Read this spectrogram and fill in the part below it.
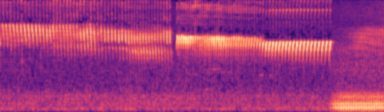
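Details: Canary singing a rolling song: sustained fast high trills that shift to a piercing steady tone, then stop; a lower buzzy hum follows at the end.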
